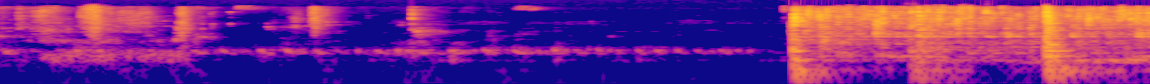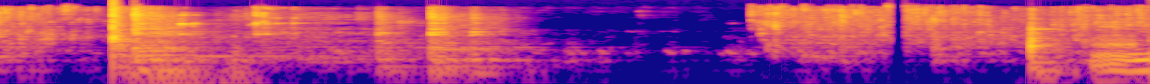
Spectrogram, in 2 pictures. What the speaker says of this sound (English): I'm going to give the lip just a little bit of a rinse off the top there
